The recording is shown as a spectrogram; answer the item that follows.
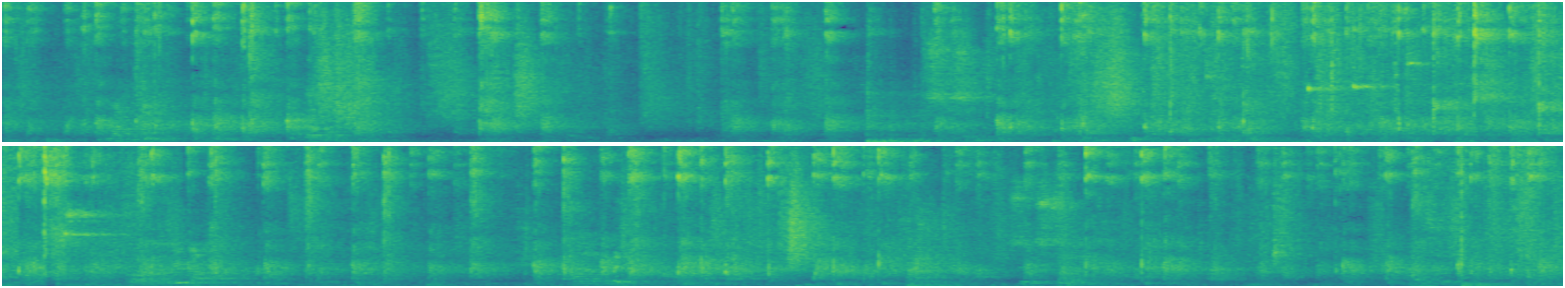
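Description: Table tennis rallies: the ball clicking off rubber-faced bats and bouncing on the table in quick ticks, with breaks between points. A loud thump about nine seconds in, and voices in the hall.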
